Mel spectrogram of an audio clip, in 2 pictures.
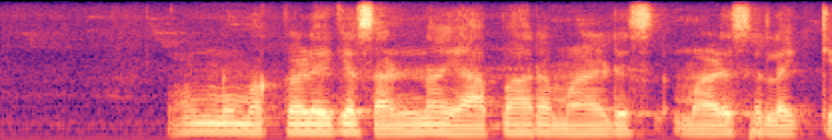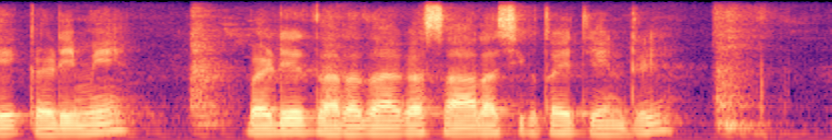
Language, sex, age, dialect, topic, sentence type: Kannada, male, 36-40, Dharwad Kannada, banking, question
